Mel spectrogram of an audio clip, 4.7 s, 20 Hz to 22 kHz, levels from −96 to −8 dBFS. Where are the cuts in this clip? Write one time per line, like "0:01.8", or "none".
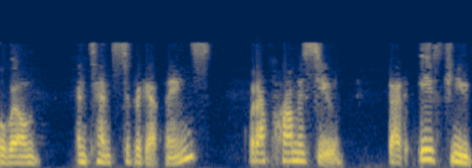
none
